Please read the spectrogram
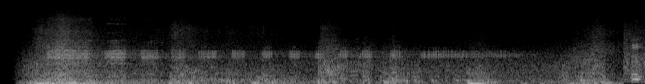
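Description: An intro sound effect: a low rumble that starts loud, under a mid-pitched tone pulsing about five to six times a second, which turns into a steady tone near the end and then stops.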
